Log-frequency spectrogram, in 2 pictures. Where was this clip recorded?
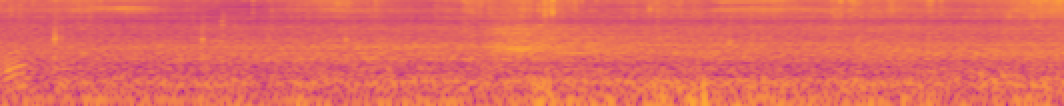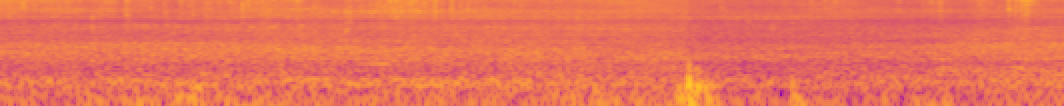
on a street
